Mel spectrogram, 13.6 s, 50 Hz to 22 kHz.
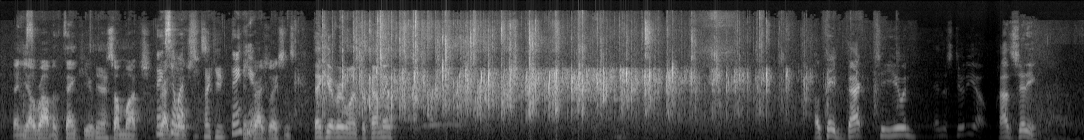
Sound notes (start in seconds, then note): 3.7 crowd applauding; 4.2 people whooping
